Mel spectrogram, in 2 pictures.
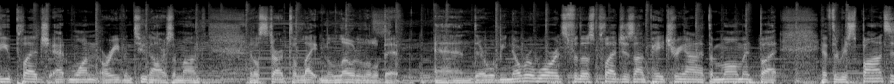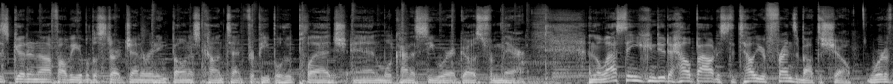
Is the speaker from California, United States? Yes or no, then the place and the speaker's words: no; Rochester, New York, United States; at a little place called the Red Creek in my hometown of Rochester, New York.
